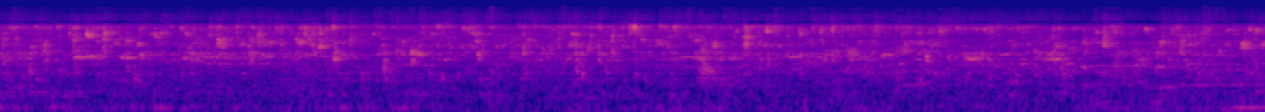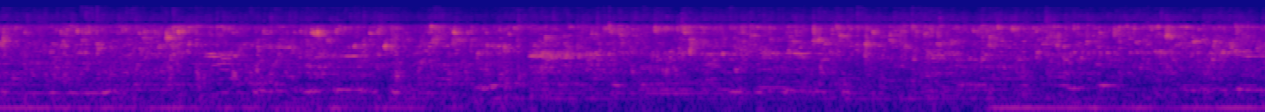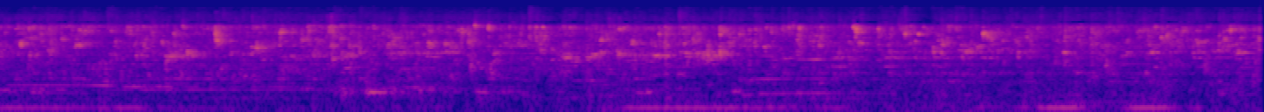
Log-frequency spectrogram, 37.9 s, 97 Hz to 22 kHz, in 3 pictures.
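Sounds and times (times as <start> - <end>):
water trickling into pond: 0.0 - 37.9.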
